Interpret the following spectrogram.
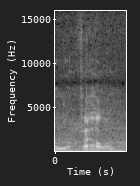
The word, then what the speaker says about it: Ruffalo: going to talk about Mark Ruffalo or Ruffalo. I would say rhyming with buffalo, but uh he's I think um He hangs out way on the left wing.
